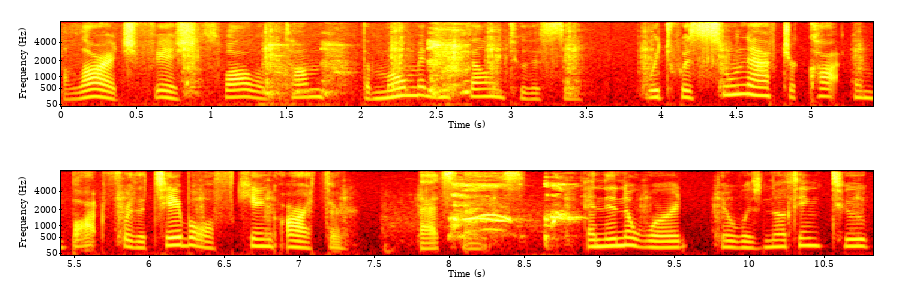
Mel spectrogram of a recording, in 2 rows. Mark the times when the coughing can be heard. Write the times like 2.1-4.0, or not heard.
1.1-2.8, 7.5-8.9.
